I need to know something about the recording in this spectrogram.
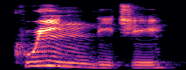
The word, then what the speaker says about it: quindici: So the word, next word is quindici, which has a stress on the antepenultimate syllable.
